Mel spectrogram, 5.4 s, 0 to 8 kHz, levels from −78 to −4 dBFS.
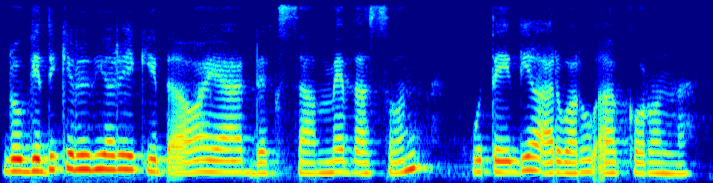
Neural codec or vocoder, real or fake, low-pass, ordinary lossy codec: codec, 16 kHz, 1 kbps, X-Codec, HuBERT features, trained on LibriSpeech; fake; 7.2 kHz; none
